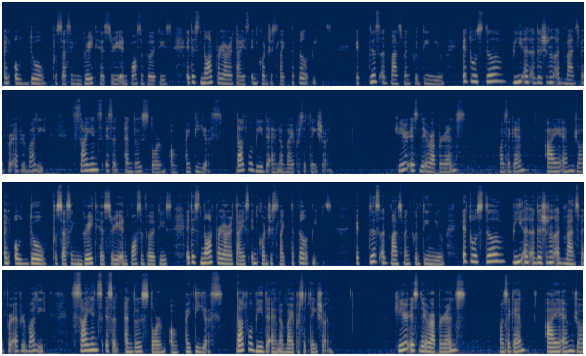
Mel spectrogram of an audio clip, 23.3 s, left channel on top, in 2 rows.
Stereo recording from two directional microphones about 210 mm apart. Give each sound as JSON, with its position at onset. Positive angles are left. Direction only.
{"t": 0.0, "sound": "a woman's voice", "side_deg": -45}
{"t": 19.5, "sound": "a woman's voice", "side_deg": -45}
